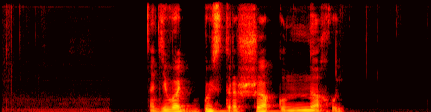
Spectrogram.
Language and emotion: Russian, angry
